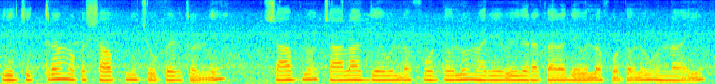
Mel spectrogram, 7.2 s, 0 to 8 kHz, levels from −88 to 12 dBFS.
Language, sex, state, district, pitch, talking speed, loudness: Telugu, male, Telangana, Hyderabad, 160 Hz, 140 wpm, -16 LUFS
